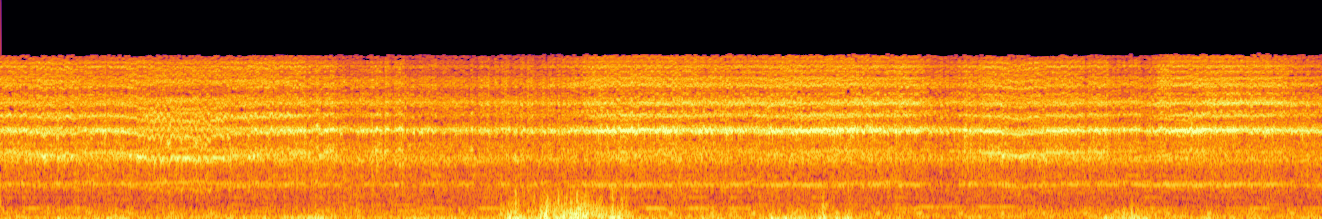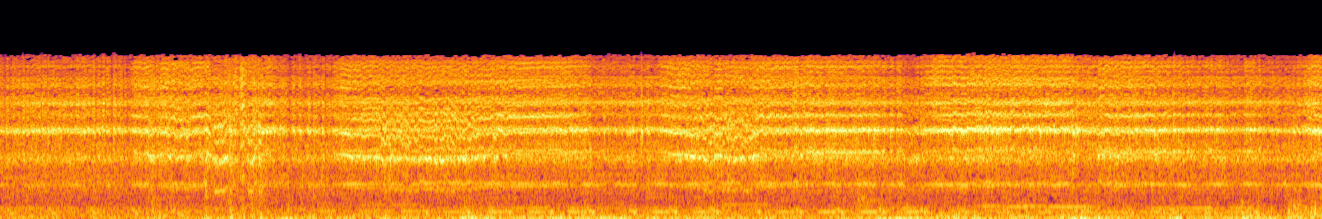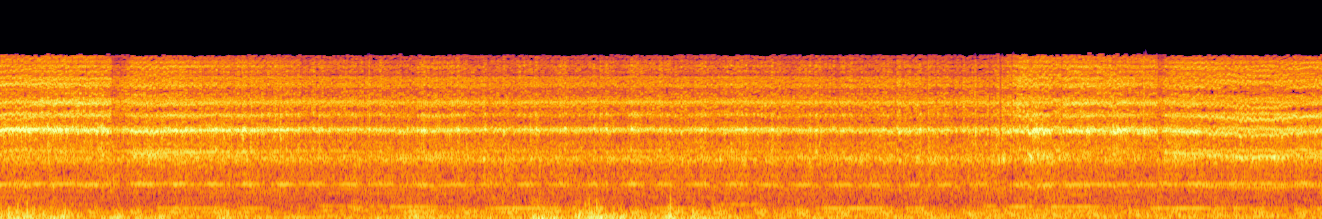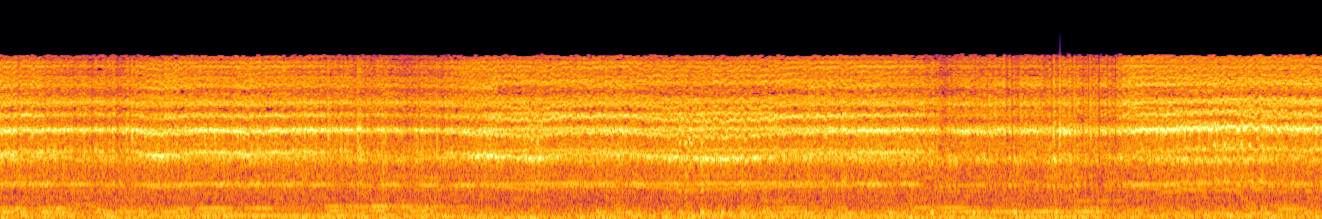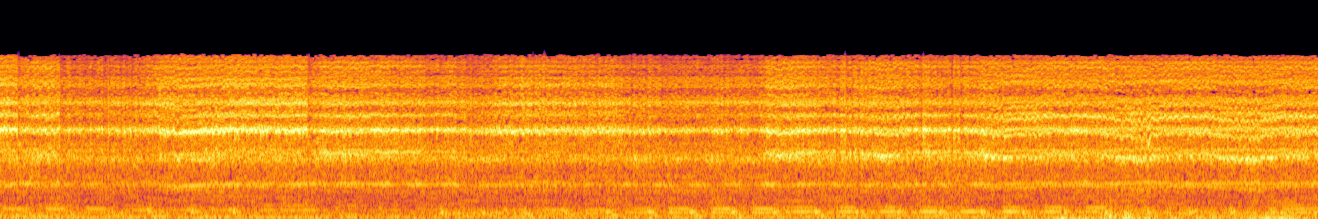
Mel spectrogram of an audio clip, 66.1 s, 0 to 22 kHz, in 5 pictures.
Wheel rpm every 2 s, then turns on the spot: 160, 170, 170, 160, 170, 170, 170, 160, 160, 170, 170, 170, 170, 170, 170, 170, 170, 170, 170, 170, 160, 170, 160, 160, 170, 160, 160, 160, 170, 170, 170, 160, 160.
none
